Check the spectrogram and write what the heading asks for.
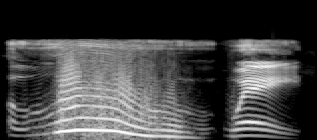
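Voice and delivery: loud, high, delighted ooh; light up at the picture; excited reaction to a picture. Real, not acted.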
